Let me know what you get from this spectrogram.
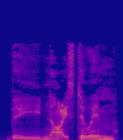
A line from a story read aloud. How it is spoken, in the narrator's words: the Mongol snarled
